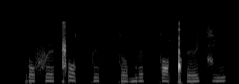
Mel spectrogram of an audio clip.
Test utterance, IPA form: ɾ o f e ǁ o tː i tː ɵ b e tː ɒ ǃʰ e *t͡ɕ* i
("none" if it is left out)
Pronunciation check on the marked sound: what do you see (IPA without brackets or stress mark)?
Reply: t͡ɕ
